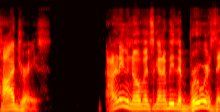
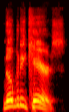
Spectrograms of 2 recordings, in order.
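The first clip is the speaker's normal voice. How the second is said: higher, punching "Nobody"; emphatic; 9 semitones higher than usual. Real, not acted. Host telling fans nobody cares, emphatic. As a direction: slam it home. Fired-up rant.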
